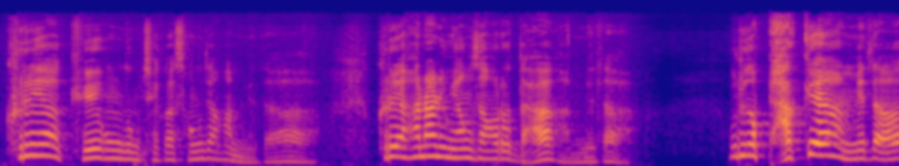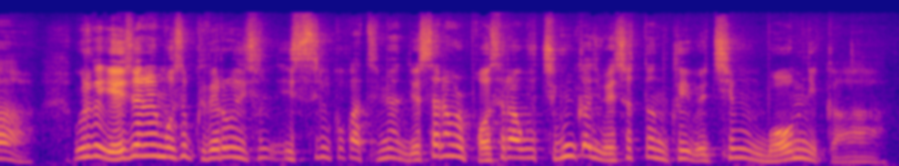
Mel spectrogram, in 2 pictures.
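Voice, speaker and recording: Guy preaching a sermon, pastor, really animated voice, hammers points with repeated lines. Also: high voice, fairly quick. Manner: emphatic, repeats key phrases in rising lists.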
